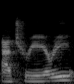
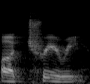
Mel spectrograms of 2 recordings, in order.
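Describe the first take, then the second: First: The name is said with four syllables. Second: The name is said with three syllables. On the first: "Like four syllables" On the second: "Three syllables"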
